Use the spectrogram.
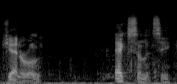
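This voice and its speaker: An actor playing a fat, fawning, cowardly traitor in an old radio drama, obsequious and theatrical in manner. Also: male voice, sits low, animated, brisk, sharp tone, husky, heavily acted, low-quality recording. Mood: pleading, frightened. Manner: obsequious, theatrical, stammering under pressure. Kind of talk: 1940s-50s radio drama acting.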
